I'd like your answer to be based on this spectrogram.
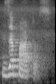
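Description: The word begins with a z sound. This is the Spanish form. "а по-испански, наверное"

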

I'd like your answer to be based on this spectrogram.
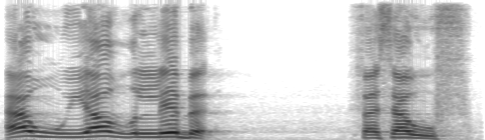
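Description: There is a stop after the middle word. "يغلب أنا وقفت وقرأت وسكت وقطعت كمان الصوت عليه"

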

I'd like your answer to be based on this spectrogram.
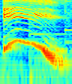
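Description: The sound is said in a silly voice.

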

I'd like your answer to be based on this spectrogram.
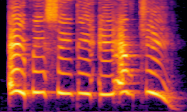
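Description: It is said in a high voice.

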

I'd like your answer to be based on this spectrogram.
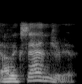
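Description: It is said in a non-British pronunciation. It gave away that the speaker was not British. The speaker calls it wrong. "I said Alexandria. And the British don't pronounce it that way"

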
